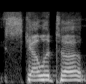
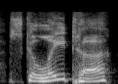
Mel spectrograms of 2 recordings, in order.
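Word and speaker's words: Skeletá: Some may say Skeleta, like skeleton, but it's got that acute little accent above the A. So I also saw Skeleta, like the Russian way, or Skelena.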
